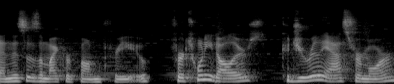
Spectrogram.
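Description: Faint music in the background behind a man at a moderate pace. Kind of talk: casual review vlog. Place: home room. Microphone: camera far.

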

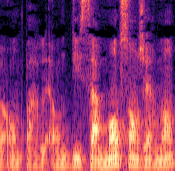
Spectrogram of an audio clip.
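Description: A man with an Arabic accent, fairly slow and monotone with flat intonation. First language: Arabic (speaking French). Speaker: Islamic religious teacher. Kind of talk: religious lesson. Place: hall. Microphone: podium.

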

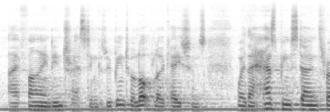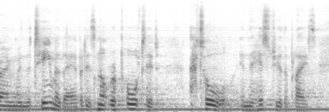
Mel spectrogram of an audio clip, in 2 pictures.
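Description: A man at a fairly quick pace with fairly even intonation, clear music in the background. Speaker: presenter. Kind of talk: TV presenter commentary. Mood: calm, explanatory. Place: hall. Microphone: lapel.

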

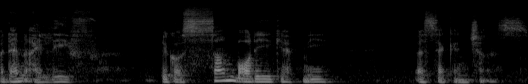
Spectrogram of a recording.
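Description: Somewhat breathy, a man speaks at a fairly slow pace with long, frequent pauses and ordinary pitch variation. Light background noise can be heard. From Malaysia. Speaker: public speaking trainer; communication trainer sharing a personal story. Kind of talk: personal storytelling speech. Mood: earnest, reflective. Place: home room. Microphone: phone near.

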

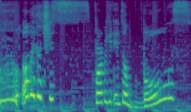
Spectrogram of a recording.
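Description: A man with a non-native accent speaks over faint music in the background. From Philippines. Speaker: vlogger. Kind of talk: casual reaction video talk to camera. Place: home room. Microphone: webcam.

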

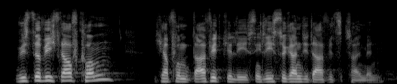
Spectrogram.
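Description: Here a man talks at a very fast pace with lively intonation. Behind him the background stays quiet. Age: 60s. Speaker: pastor. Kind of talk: sermon. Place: church. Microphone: handheld.

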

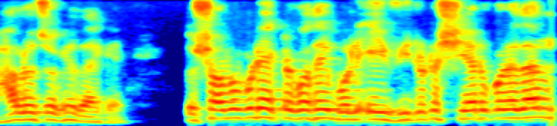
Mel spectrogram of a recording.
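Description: Dark, mellow male tone, its pitch varying in an ordinary way. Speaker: YouTube content creator. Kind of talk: vlog tutorial. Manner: stutters at times, edited out.

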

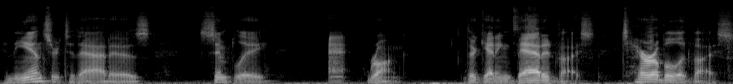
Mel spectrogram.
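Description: Vocal fry marks a man's speech as he talks at a fairly slow pace in an American accent. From Connecticut. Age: 60s. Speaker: senior care business owner; radio guest. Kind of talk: radio interview. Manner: hesitant, many fillers. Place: studio. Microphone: studio mic.

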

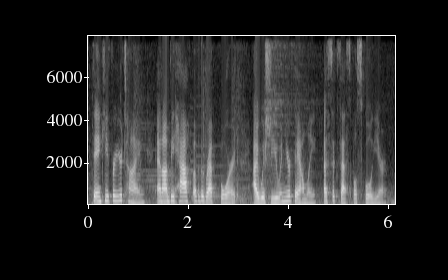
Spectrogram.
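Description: With faint music in the background, a woman talks at a moderate pace with fairly even intonation. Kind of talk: prepared announcement. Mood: friendly, formal. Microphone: lapel.

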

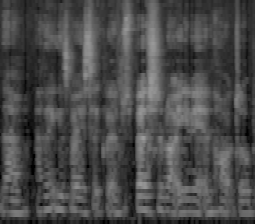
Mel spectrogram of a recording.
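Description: A woman's fairly low, flat, monotone voice at a fairly quick pace. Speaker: online content creator. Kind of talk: casual vlog chat, food tasting. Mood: chatty, jokey. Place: home room. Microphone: camera far.

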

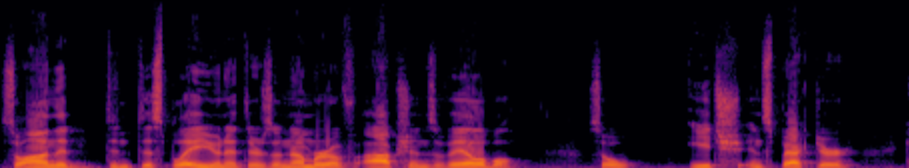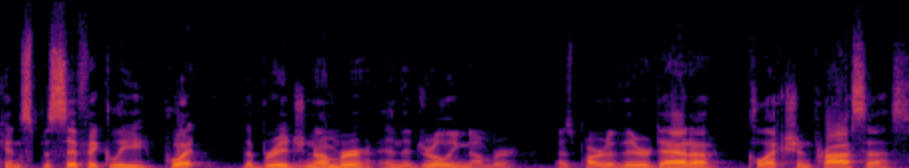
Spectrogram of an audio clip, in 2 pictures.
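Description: A man at a moderate pace with fairly even intonation. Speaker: timber inspection instructor. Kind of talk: tutorial. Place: studio.

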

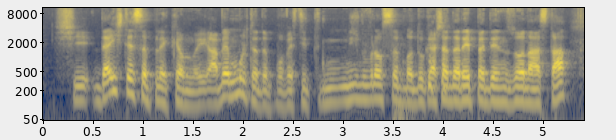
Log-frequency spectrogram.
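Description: His tone is dark and mellow, and the man's pitch varies in an ordinary way. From Romania, Dâmbovița county; Romania. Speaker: podcast host. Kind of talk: interview. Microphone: lapel.

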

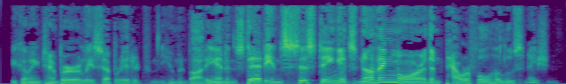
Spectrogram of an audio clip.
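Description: This man has a normal speaking voice and a moderate pace. The sound is dry with no echo, and the background is quiet. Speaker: radio show host. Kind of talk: radio monologue on the news.

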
